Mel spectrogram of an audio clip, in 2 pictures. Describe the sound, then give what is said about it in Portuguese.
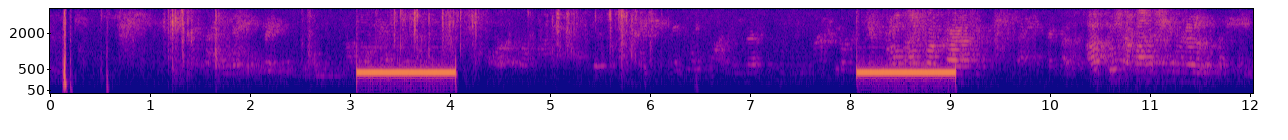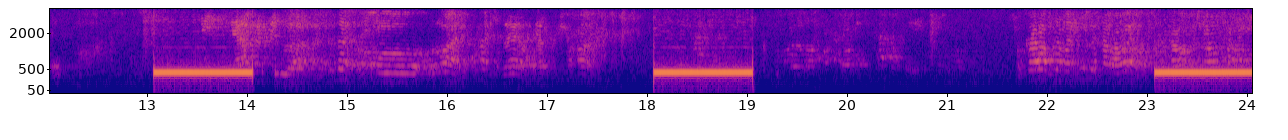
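Telephone ringback tones on a call being transferred to an office extension: five steady, mid-pitched tones of about one second each recur roughly every five seconds, with voices heard in the gaps between them. “Ah, eu vou transferir você no ramal dele.”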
